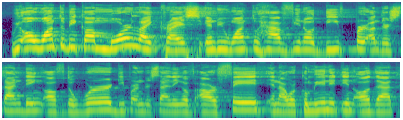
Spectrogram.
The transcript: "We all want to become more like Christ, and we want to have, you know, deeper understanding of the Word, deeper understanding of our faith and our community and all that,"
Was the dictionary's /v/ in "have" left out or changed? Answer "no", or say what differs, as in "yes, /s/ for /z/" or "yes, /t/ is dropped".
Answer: no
